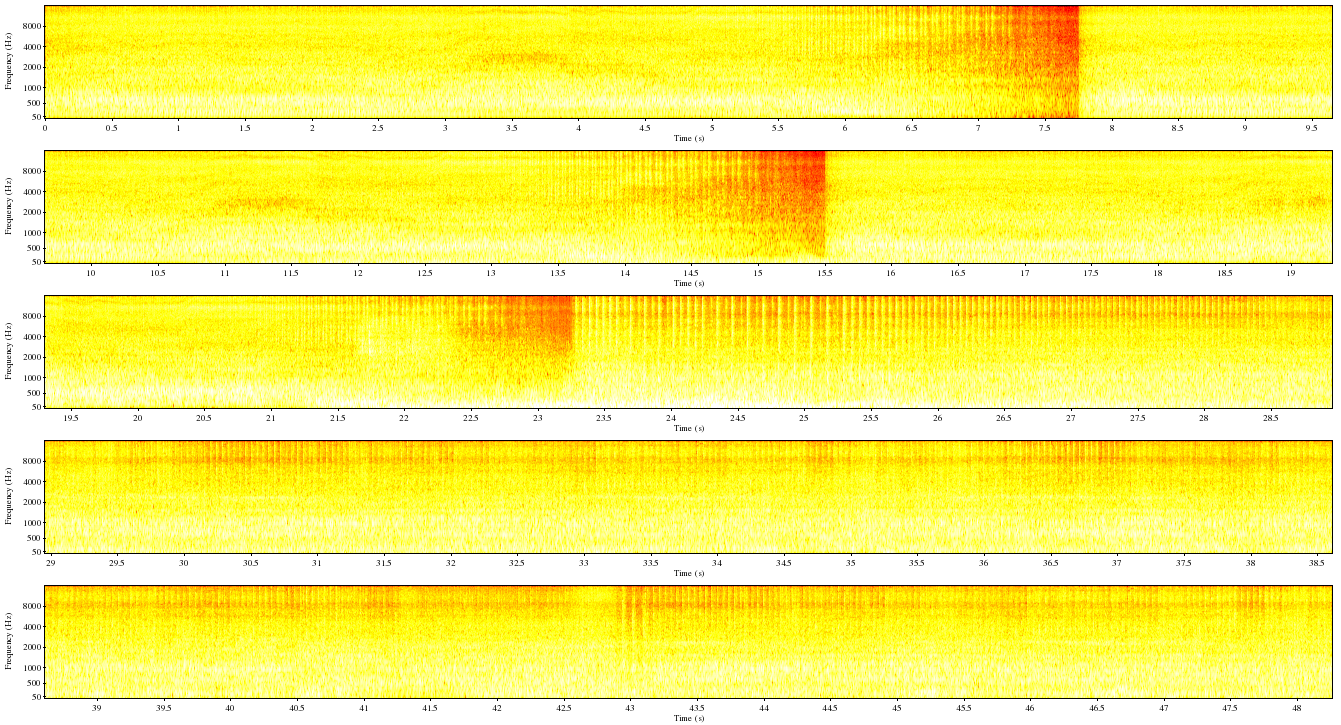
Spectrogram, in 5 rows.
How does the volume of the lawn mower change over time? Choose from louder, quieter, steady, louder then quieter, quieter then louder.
steady.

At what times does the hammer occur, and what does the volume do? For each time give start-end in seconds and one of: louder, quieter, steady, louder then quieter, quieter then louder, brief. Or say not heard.
not heard.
